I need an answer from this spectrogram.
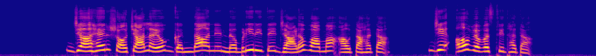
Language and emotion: Gujarati, sad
